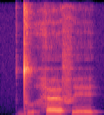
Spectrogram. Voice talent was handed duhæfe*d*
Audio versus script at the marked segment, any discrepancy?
yes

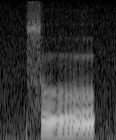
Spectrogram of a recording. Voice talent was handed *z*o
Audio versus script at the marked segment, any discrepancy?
yes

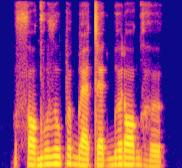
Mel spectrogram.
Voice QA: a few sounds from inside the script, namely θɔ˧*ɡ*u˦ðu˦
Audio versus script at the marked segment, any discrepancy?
no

